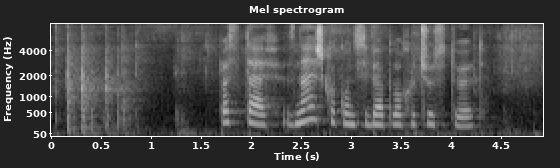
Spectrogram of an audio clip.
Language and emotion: Russian, neutral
